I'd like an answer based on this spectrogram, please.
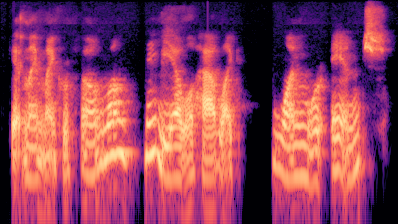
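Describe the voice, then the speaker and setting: Her intonation is lively. The woman speaks at a fairly high pitch. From Czech Republic. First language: Czech or Italian. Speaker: crafter and small business owner. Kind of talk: casual chat. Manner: halting.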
